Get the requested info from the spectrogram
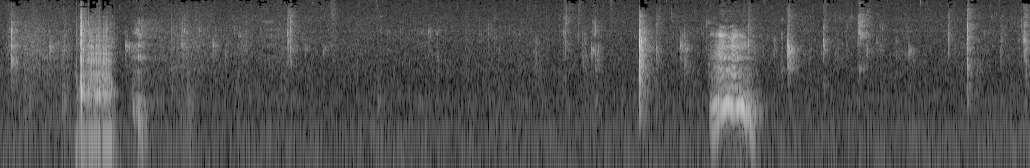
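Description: Plastic food packaging being handled: small clicks and taps of a lidded sauce cup and the nacho tray, with a loud crackle about a second in. Near nine seconds a short sound rises and falls in pitch, the loudest thing heard.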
